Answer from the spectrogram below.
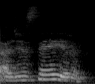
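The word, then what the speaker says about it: الجزائر: Los franceses lo conquistaron, le llamaron Algerie, porque no podían pronunciar Al-Jazeer, que es el verdadero nombre del país.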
